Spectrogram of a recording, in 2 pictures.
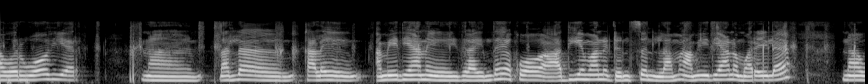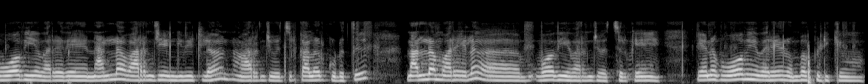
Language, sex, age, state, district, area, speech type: Tamil, female, 60+, Tamil Nadu, Madurai, urban, spontaneous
